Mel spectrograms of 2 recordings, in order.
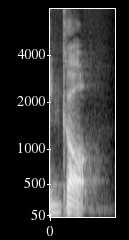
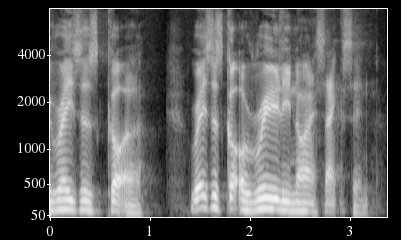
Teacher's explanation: Although when I speak, I would probably make the got, the t on got, very weak and very soft and say got.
